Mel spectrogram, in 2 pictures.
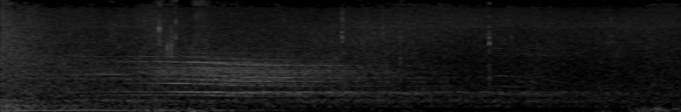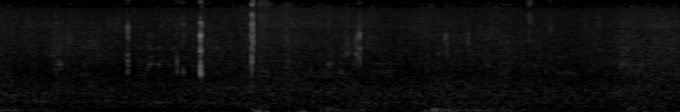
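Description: Wind rushes past steadily and slowly grows softer.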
